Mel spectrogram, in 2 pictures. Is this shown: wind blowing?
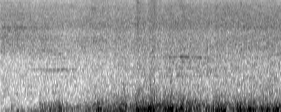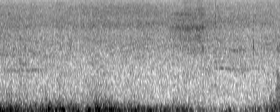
yes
